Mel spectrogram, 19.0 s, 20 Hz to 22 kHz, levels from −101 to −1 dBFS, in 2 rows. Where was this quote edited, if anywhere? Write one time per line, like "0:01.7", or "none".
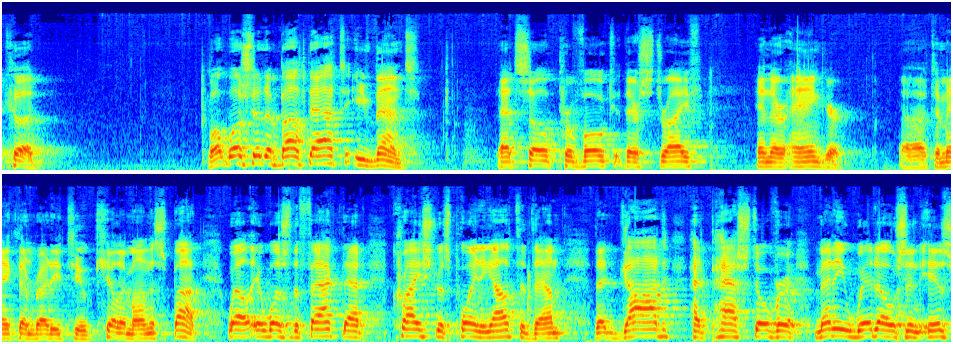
none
